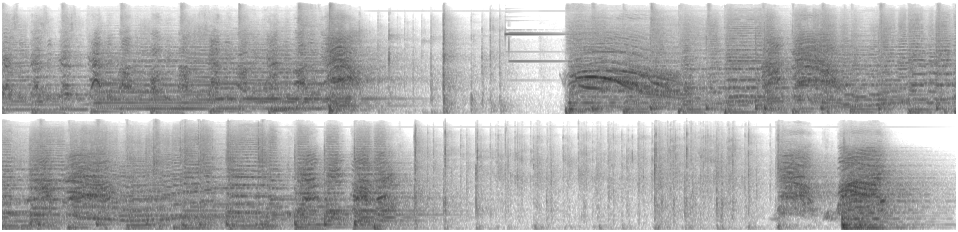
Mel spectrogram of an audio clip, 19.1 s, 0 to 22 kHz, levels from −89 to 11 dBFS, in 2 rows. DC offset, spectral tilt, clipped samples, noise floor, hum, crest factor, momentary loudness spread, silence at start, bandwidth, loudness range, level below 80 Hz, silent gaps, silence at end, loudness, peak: under 0.1%; -3 dB/octave; under 0.1%; -43 dBFS; none; 20 dB; 20 LU; 0 s; over 20 kHz; 8 LU; -44 dBFS; none; 0.15 s; -21 LUFS; -2 dBFS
